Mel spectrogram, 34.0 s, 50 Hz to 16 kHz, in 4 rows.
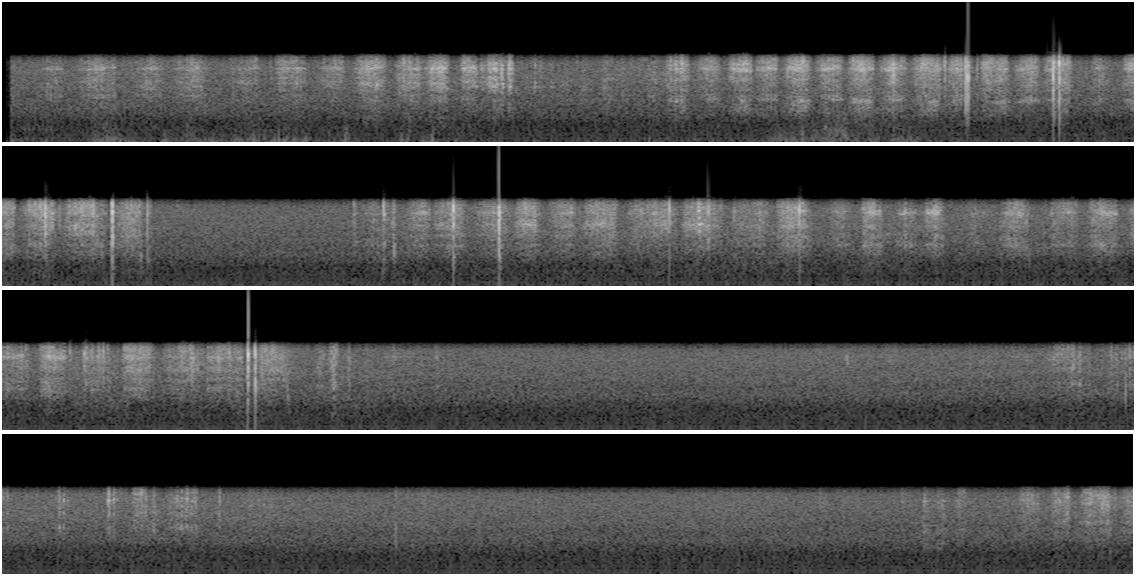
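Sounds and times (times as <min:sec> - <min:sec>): hand saw cutting log: 0:00.2 - 0:09.7, 0:11.2 - 0:19.6, 0:24.8 - 0:27.0, 0:32.4 - 0:33.9.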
